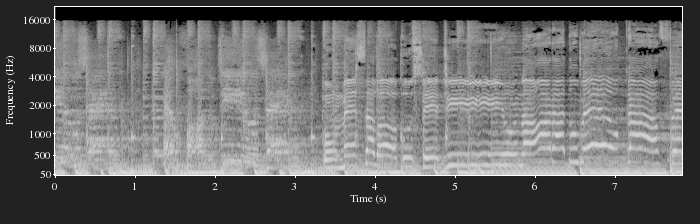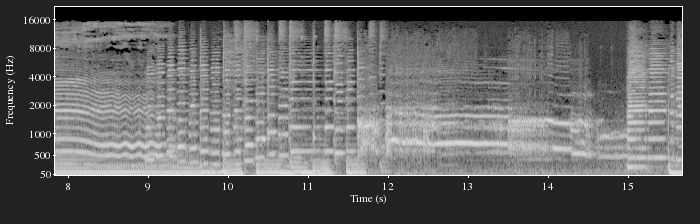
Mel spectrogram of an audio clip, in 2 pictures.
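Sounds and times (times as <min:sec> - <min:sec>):
lively loud music with accordion-like tones and bouncing rhythm: 0:00.0 - 0:07.0, 0:07.8 - 0:12.0, 0:15.0 - 0:15.6
speech: 0:04.4 - 0:06.7
rooster crowing: 0:11.6 - 0:15.1.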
